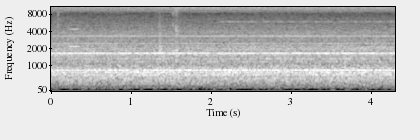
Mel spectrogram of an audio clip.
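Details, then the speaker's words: New 2200 W spindle with VFD on upgraded 6040 CNC, commanded 250 rpm; steady airy hiss with faint even electrical whine, still good torque for an edge finder: normal low-speed running. "there's 250 still got a good bit of torque so that's good enough for me to run an edge finder"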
